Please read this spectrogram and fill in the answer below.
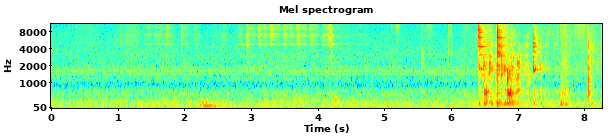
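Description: A round paintbrush faintly stirring gouache and water on a plate palette. About six seconds in, a short burst of loud clinking and rattling as the brush is knocked against something hard, followed by a few lighter ticks.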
